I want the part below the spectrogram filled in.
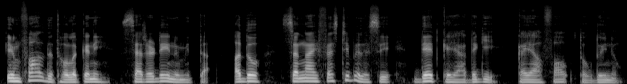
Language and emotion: Manipuri, neutral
